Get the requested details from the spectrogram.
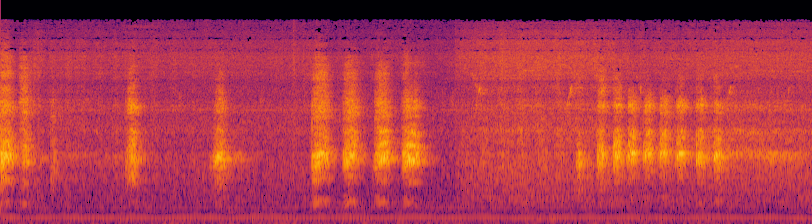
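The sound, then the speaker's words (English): Harsh, croaking calls from an Australian raven, given in a few separate caws and then two quick rhythmic runs of about four and eight notes, the last series ending in a drawn-out, fading croak. “So that looks like it's an Australian raven”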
